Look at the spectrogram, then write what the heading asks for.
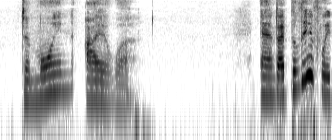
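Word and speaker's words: Des Moines: Indiana De Moine Iowa note that we treat the name of this Capital like one word and the greater stress is on the second part so we say de Mo de Mo Iowa and I believe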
